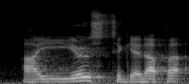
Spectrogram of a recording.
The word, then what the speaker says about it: used to: Fija también la pronunciación aquí, porque la pronunciación, mira, mira cómo le digo, cómo suena cuando hablo. I used to live in England. I used to live in England. Realmente no se escucha el de aquí.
